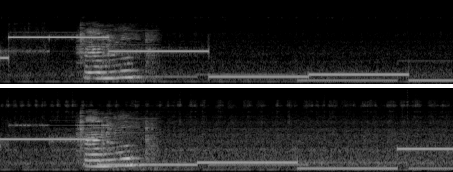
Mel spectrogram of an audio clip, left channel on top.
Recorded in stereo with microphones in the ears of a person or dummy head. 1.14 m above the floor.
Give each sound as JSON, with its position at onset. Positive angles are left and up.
{"t": 0.8, "sound": "a child speaking", "side_deg": -75, "distance_m": 0.7}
